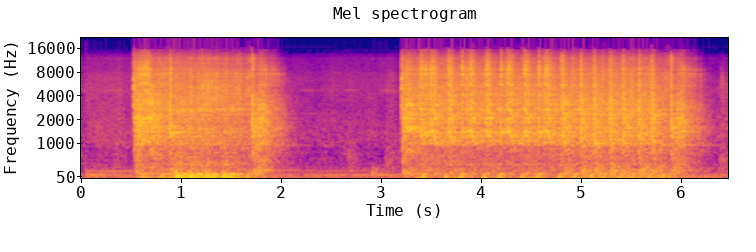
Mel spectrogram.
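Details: Honda Shadow motorcycle (possibly 650) that sat almost a decade, old bad gas, on choke with fuel sprayed in: two short ragged bursts of uneven firing dying between them; runs only on sprayed fuel, clogged carburetor jets.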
